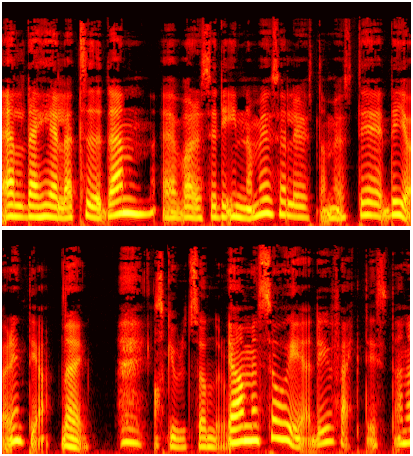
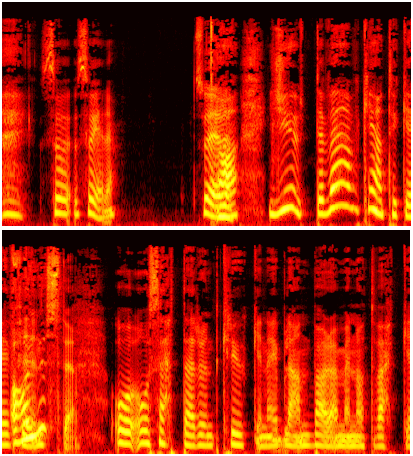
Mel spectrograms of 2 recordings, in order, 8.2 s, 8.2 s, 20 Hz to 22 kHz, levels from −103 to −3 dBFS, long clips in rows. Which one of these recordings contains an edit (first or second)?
first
